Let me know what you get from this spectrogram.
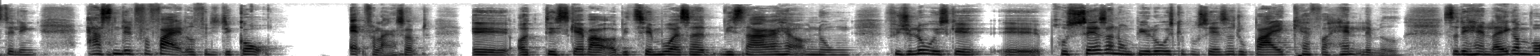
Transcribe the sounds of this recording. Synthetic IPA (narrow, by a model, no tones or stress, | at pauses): d̥e̝l̰e̝ŋ̩ʔæɐsɒ̽nle̝d̥fɒ̽fɑ̈ɪ̰lð̩ˠfɒ̽dḭːd̥eɡ̥ɒ̰ː | æl̰d̥fɒlɑ̈ŋsɒ̽m̰d̥ | øʔɒ̽d̥e̝sɡ̥æb̥ɑ̈ːʔɒ̽b̥it͡sʰemb̥o̝ælsɐʋisnɑ̈ɡ̥ɐɦeɐ̰ɒ̽mno̝ːn̩fys̬jo̝lo̝̰ːisɡ̥əøpʰʁo̝ses̬ɐno̝ːn̩b̥io̝lo̝ːisɡ̥əpʰʁo̝ses̬ɐd̥ub̥ɑ̈ːe̝ɡ̥əkʰæfɒ̽ɦæn̰ləmeð̞ˠsɒ̽d̥e̝ɦænlɐe̝ɡ̥əɒ̽mʋɒ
